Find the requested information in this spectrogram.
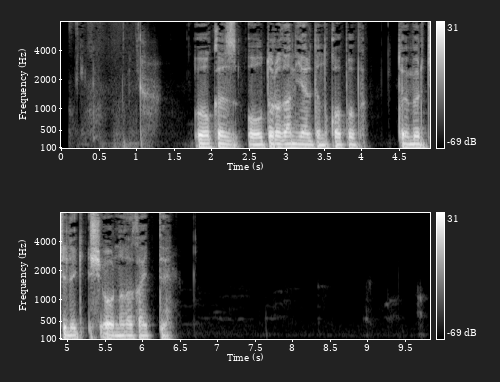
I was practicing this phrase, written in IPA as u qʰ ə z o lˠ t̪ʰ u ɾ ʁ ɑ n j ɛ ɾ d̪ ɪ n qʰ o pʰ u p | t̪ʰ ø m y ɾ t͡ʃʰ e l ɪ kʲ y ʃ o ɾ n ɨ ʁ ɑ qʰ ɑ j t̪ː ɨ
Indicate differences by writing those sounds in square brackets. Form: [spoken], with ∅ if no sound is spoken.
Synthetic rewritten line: u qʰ ə z o lˠ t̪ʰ u ɾ ʁ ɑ n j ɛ ɾ d̪ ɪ n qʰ o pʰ u p | t̪ʰ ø m y ɾ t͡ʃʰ [i] l ɪ kʲ [i] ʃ o ɾ n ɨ ʁ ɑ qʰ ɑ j t̪ː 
